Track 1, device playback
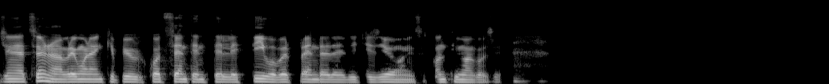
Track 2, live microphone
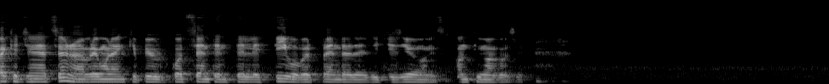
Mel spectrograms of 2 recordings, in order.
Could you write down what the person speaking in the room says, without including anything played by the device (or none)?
none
